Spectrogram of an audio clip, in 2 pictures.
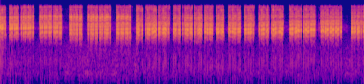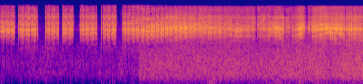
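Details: A male cicada, Auritibicen bihamatus, on Kunashir Island in the Kurils, sings a loud, high, shrill buzz, broken at first by brief regular pauses; only males sing.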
